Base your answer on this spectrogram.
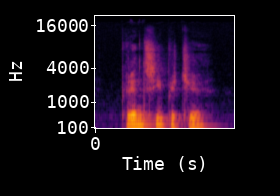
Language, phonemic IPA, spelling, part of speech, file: Dutch, /prɪnˈsipəcə/, principetje, noun, Nl-principetje.ogg
- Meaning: diminutive of principe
